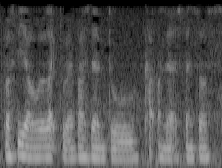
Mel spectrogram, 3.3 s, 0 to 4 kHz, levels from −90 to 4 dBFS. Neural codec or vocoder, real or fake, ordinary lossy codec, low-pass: none; real; MP3, 16 kbps; 3.6 kHz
